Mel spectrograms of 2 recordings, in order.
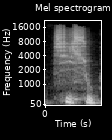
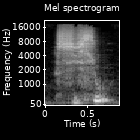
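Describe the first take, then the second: First: Said in the usual way. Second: High-pitched incredulous echo, rising at the end; exclamation outrée. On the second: A narrator's reading. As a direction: exclaim it as the scandalised aunt. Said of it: "s'écria la tante". (écho outré, aigu et montant)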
